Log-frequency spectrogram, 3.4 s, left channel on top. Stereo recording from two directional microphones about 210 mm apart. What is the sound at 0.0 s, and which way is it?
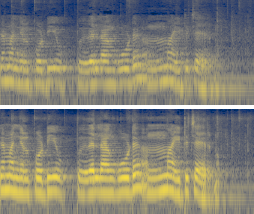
A man's voice, 50° right (ahead or behind).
